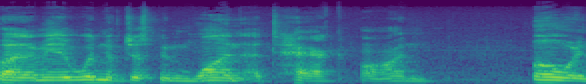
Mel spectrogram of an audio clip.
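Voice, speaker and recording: A man with a Midwestern accent speaks at a moderate pace in a monotone, flat intonation. There is noticeable background noise. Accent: Midwest US. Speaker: wrestling recap host. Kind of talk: casual commentary monologue.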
